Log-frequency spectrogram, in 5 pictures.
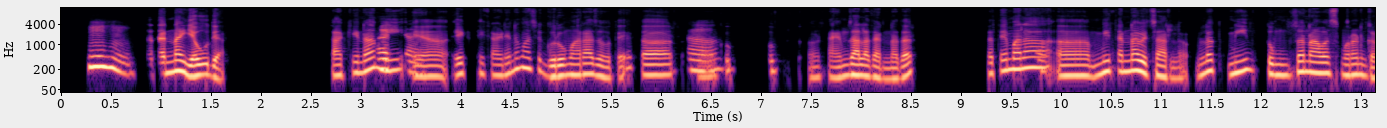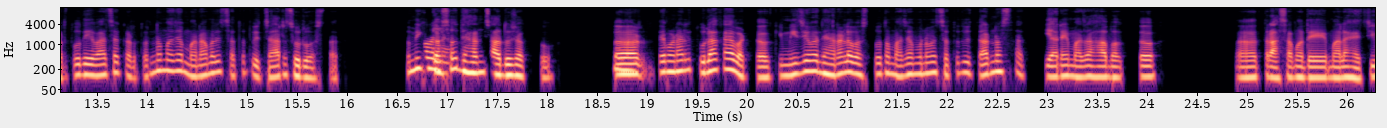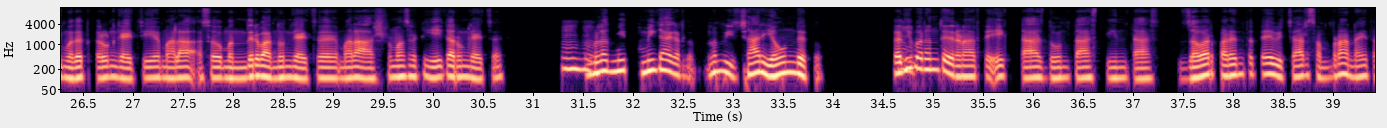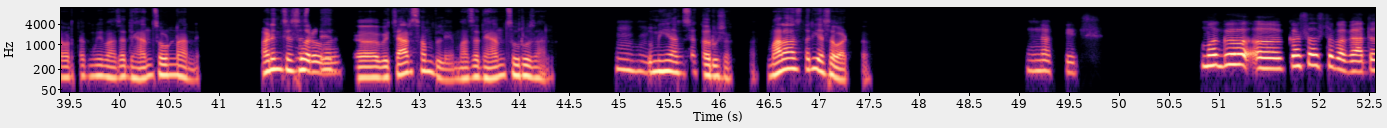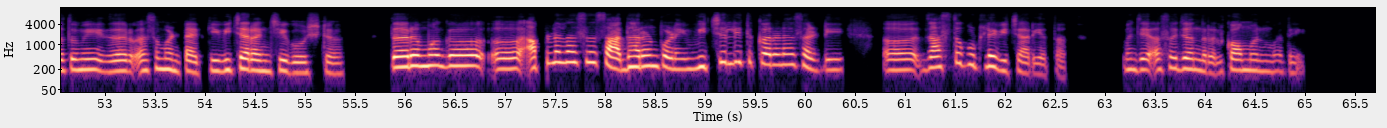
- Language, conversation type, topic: Marathi, podcast, ध्यान करताना लक्ष विचलित झाल्यास काय कराल?
- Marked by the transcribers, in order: "जो" said as "जवर"; in English: "कॉमनमध्ये"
